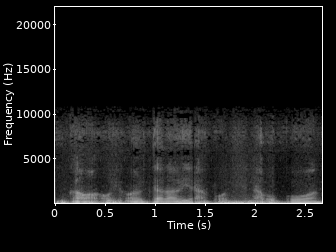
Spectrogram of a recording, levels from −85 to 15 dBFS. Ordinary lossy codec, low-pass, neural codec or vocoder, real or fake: none; 10.8 kHz; codec, 24 kHz, 0.9 kbps, WavTokenizer, medium speech release version 1; fake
